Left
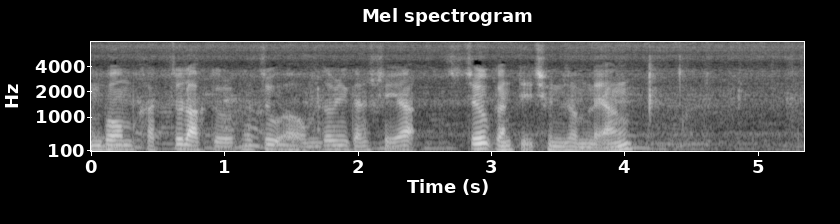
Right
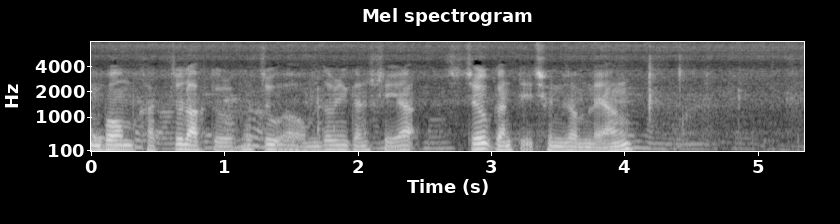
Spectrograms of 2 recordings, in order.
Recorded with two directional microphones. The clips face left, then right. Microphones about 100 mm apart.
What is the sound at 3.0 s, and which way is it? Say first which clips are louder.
Speech: right 4 dB; 10° right (ahead or behind).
